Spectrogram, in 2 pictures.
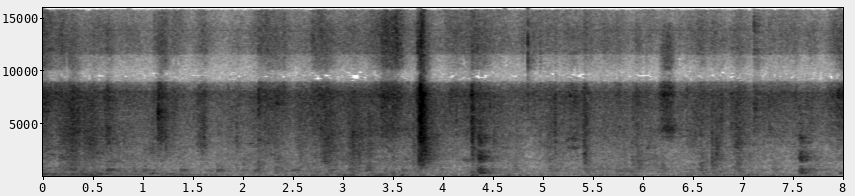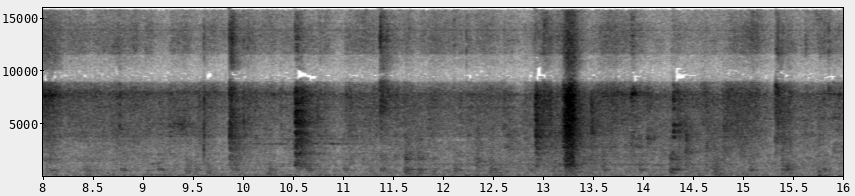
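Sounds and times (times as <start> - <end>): room hum: 0.0 - 16.0.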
